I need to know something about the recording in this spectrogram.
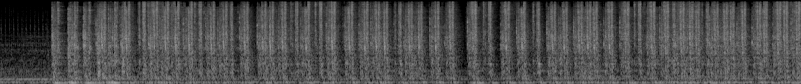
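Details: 1979 IBM Selectric II (non-correcting) typewriter, revived after fixing miswired plug, cleaning and lubricating: crisp, rapid keystroke clacks in quick even bursts, no grinding or binding; normal typing operation.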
